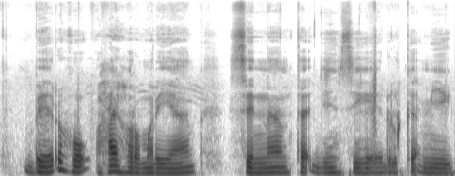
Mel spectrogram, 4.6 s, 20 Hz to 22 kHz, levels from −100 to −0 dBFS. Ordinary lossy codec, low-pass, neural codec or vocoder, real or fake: none; none; none; real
